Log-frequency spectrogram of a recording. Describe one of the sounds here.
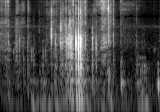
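Thin paper pages rustle and flip as a book's page is turned.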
